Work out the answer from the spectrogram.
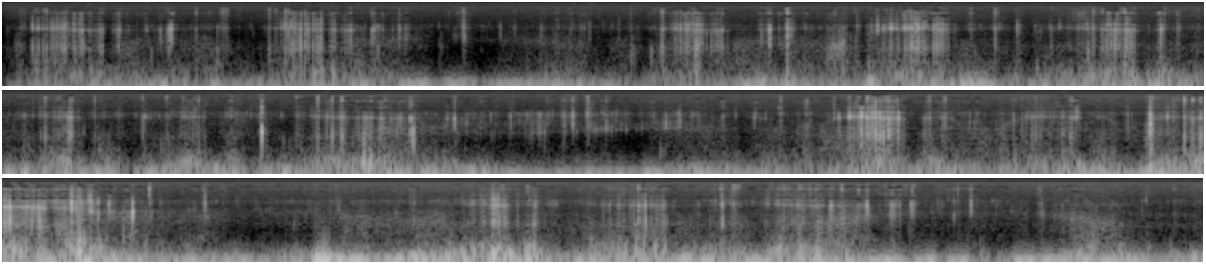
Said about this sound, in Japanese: そろそろ反対の耳もきれいにしようか。 はい、こっち向いて。 よいしょっと。それじゃこっちの耳もいっぱい泡だらけにしてあげるね。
